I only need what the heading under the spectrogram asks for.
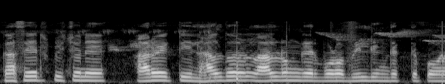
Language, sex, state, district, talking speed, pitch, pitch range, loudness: Bengali, male, Assam, Hailakandi, 160 wpm, 170 Hz, 165-185 Hz, -17 LUFS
